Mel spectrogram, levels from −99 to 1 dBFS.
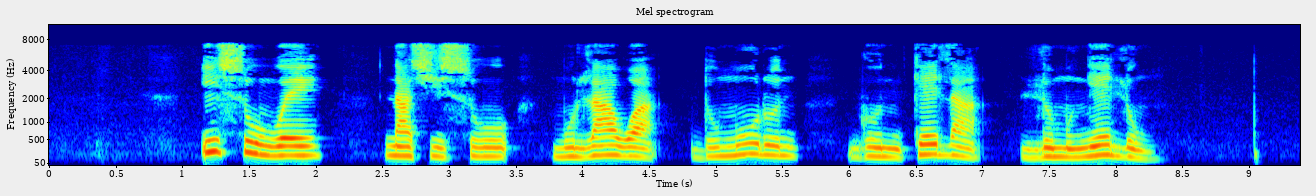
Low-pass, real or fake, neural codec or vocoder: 7.2 kHz; real; none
